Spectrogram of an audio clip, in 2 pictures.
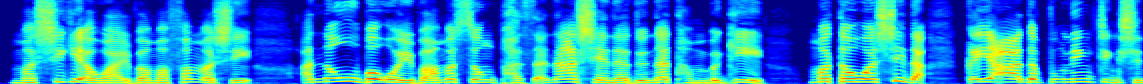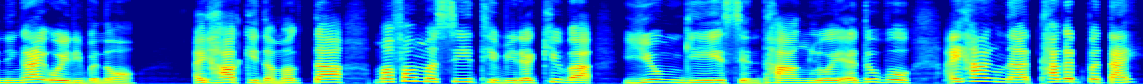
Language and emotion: Manipuri, surprised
